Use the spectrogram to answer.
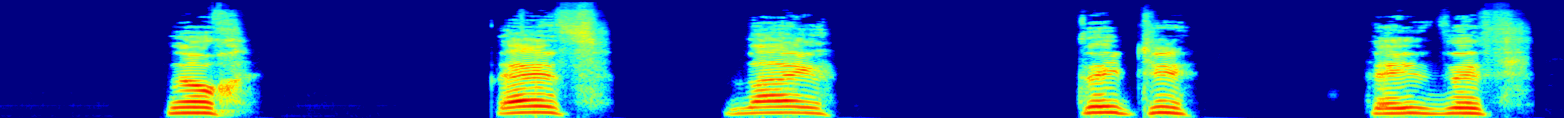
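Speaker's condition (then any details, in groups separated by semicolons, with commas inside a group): Cerebral palsy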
